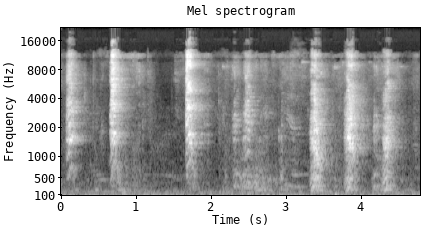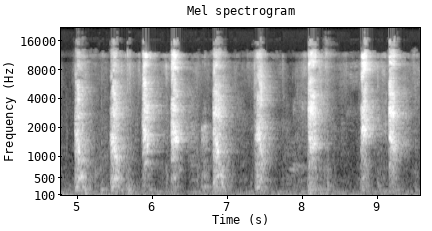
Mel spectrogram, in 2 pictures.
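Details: French Bulldog puppies, two, barking while playing: a rapid series of about seventeen short, sharp yappy barks, roughly two per second, with a low steady hum in the background.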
